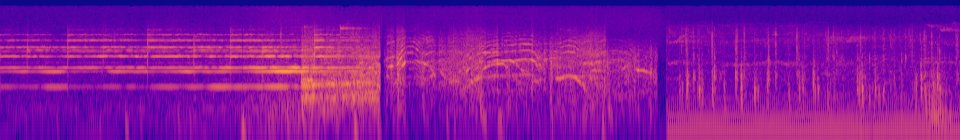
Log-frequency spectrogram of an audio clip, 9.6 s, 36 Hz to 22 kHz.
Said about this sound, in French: La cloche de la sortie de 11h30 a retenti.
